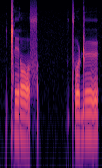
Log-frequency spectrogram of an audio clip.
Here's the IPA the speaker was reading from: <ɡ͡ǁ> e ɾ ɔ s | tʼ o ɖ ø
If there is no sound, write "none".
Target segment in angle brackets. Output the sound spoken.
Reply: ǁ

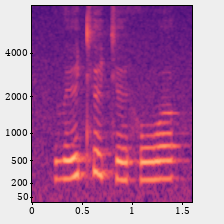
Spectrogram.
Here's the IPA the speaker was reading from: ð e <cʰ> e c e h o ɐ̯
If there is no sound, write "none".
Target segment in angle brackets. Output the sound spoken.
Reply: cʰ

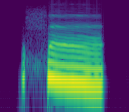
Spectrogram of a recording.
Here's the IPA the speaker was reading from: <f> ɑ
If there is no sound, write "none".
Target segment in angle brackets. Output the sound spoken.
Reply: f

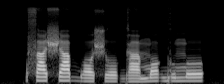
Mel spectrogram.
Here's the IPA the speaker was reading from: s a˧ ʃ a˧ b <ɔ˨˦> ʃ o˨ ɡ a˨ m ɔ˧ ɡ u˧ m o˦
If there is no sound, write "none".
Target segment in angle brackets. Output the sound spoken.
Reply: ɔ˨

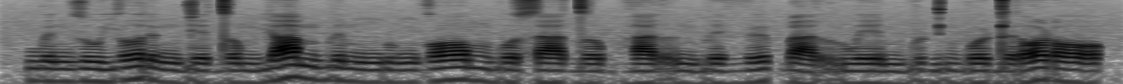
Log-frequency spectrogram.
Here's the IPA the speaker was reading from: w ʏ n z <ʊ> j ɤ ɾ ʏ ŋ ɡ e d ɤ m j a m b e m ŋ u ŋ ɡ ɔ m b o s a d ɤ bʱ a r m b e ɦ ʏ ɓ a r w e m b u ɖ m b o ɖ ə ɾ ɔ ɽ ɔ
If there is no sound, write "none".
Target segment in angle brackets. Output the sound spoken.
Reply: u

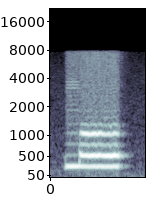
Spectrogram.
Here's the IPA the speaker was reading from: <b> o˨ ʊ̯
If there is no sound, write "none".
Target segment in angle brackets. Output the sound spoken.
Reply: m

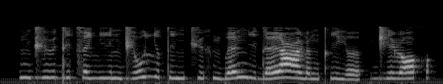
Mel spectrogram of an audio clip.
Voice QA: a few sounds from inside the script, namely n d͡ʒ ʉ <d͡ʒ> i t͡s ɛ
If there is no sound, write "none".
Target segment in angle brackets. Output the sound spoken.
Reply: d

